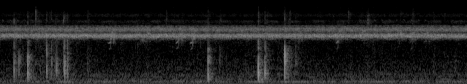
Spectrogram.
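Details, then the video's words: Early autumn night chorus of grass insects: an unbroken shrill high trill that never pauses, overlaid by occasional faint ticks and light tapping sounds. "초가을 밤부터 새벽까지 백색소음 풀벌레 소리"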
